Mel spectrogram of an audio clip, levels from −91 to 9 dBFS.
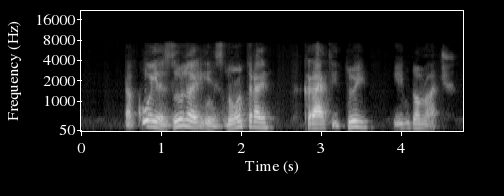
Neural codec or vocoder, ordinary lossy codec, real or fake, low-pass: codec, 16 kHz, 1 kbps, FreqCodec, larger model; none; fake; 7.2 kHz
